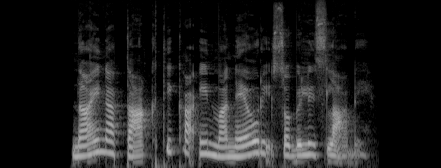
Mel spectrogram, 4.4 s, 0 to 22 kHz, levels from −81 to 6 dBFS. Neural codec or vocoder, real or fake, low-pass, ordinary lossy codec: none; real; none; none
